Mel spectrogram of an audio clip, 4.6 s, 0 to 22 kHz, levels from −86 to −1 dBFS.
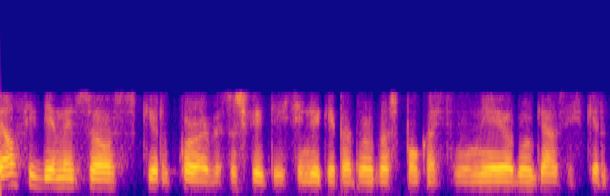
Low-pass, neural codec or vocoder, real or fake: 3.6 kHz; codec, 16 kHz in and 24 kHz out, 0.9 kbps, LongCat-Audio-Codec, fine tuned four codebook decoder; fake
